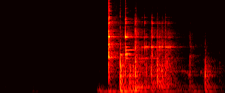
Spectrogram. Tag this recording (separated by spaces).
Drop Foley Kitchen-sounds Mug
